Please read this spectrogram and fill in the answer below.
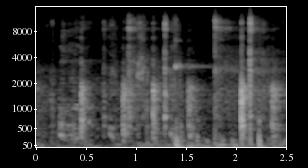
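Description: Table tennis rally: a run of sharp clicks from the plastic ball striking the table and bouncing off the rubber-faced bats, several a second.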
